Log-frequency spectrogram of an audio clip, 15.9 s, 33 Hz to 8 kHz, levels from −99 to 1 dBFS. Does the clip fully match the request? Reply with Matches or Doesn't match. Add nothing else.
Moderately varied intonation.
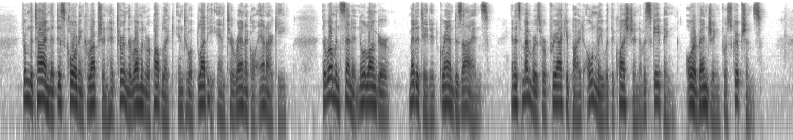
Doesn't match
